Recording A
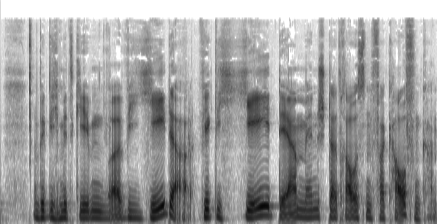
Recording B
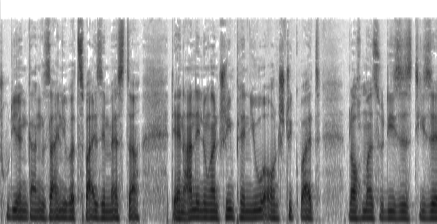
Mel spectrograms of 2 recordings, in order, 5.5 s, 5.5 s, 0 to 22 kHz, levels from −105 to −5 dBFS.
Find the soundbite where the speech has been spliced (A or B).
A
